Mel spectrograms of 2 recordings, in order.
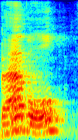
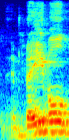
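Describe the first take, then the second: First: The first syllable sounds like babble. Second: The first syllable does not sound like babble. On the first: The speaker calls it right. "it's the word Babel because confusion and Babel, ... babbling" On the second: The speaker calls it wrong. "You might hear some people talk about the Tower of Babel"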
